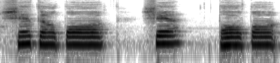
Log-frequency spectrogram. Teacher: we don't velarize the sheen, yet we velarize the two letters following it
